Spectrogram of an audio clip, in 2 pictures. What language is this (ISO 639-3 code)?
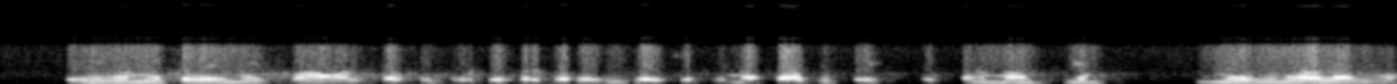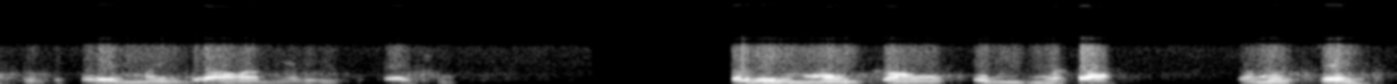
guj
